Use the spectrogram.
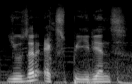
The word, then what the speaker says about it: UX: तो क्योंकि यूज़र एक्सपीरियंस, एक्सपीरियंस का ई पहले आता है, लेकिन साउंड क्या कर रहा है? एक्स पहले कर रहा है, तो इसलिए यूज़र एक्सपीरियंस बोला जाएगा। जैसे नाइफ में हम के को साइलेंट समझते हैं क्योंकि साउंड पहले एन करता है, तो इसीलिए वैसा ही है कि यूएक्स लिखा गया है यूई की जगह पर।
